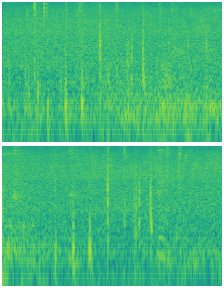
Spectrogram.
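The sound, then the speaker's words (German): A large wave, the next big one coming from behind a sailing ship with a square sail, crashes amid a steady, loud roar of wind and rushing water, with sharp splashes and thuds breaking through the stormy wash. No one speaks. “Hinten kommt schon die nächste große Welle.”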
